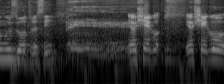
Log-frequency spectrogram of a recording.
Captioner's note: wheezes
